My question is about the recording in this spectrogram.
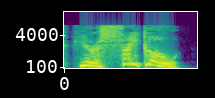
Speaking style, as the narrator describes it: Austin shouted at Hatch

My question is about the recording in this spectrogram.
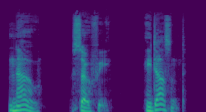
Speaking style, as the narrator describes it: Humphrey explained calmly

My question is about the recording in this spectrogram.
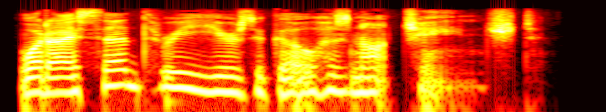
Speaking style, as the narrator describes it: he replied flatly

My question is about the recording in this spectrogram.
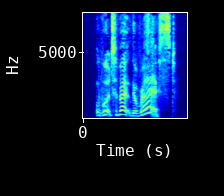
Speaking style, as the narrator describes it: another soldier asks

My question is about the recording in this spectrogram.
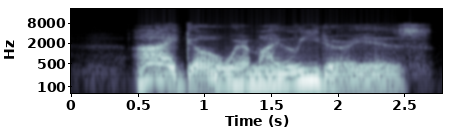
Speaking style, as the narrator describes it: the eldest rasped

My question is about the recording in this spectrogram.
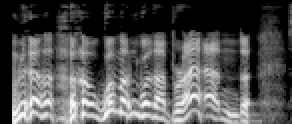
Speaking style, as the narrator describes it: said Porthos with his hoarse laugh

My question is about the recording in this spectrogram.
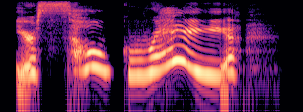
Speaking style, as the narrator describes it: Beau whines

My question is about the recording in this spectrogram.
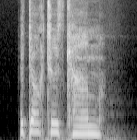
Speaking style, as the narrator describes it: cried Nina, who had been silent till then

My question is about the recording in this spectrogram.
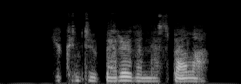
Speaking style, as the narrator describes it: he whispered huskily

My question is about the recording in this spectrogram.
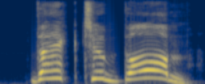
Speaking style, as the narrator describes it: yelled happily

